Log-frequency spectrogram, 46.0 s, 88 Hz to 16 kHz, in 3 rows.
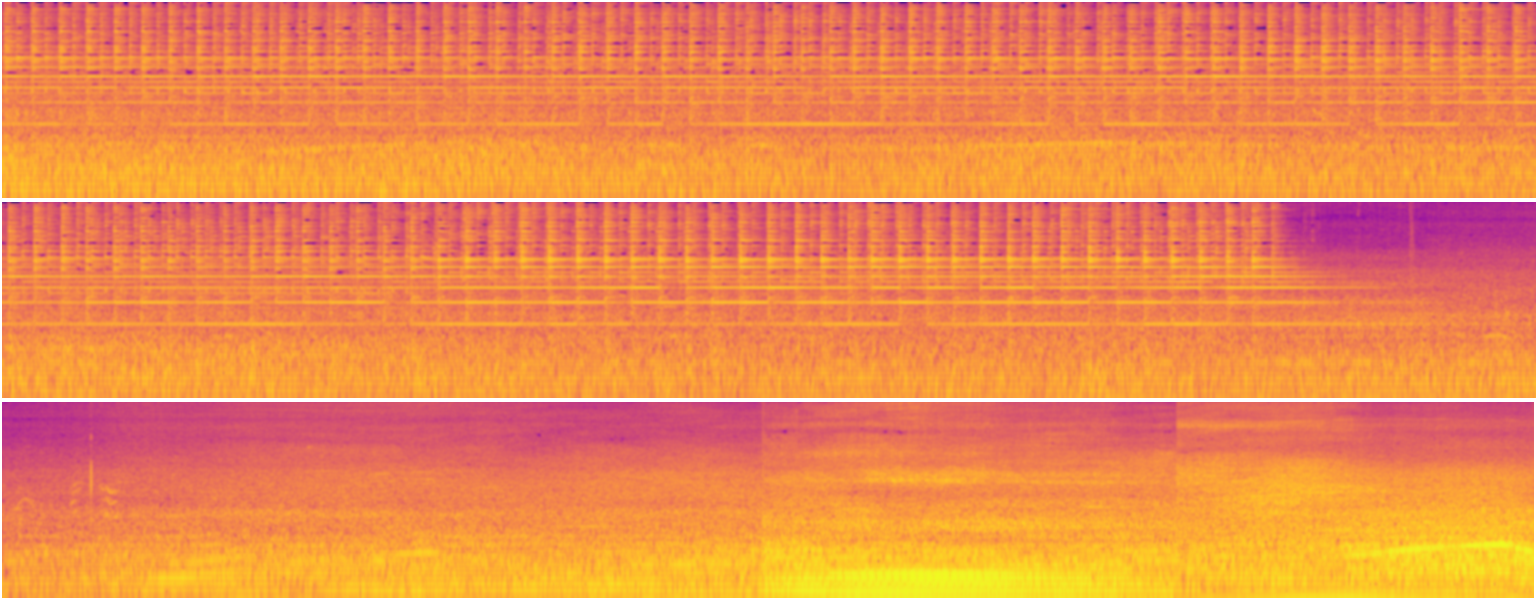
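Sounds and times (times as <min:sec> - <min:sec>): railroad crossing bell ringing: 0:00.0 - 0:37.7, 0:38.3 - 0:42.7
road traffic passing: 0:00.0 - 0:46.0.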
